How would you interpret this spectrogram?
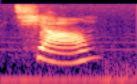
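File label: "qiang3", Mandarin pinyin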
